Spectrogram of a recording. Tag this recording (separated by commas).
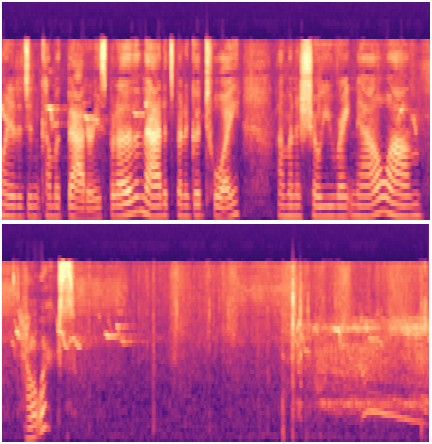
Speech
